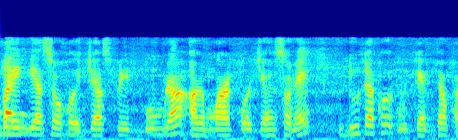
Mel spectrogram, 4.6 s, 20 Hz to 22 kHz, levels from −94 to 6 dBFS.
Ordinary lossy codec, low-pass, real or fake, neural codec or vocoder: none; 7.2 kHz; fake; autoencoder, 48 kHz, 32 numbers a frame, DAC-VAE, trained on Japanese speech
